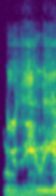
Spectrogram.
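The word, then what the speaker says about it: lazuli: my rainbow clear quartz my lapis loser or losily as they pronounce it and my Smoky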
